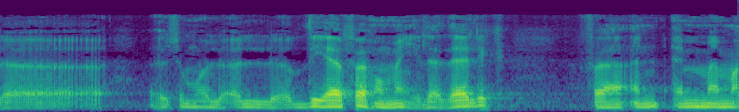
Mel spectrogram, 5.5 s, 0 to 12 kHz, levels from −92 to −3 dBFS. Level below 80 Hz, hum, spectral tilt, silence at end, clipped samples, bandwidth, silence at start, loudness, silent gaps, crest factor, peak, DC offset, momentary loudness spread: -70 dBFS; none; -6.5 dB/octave; 0 s; under 0.1%; 7.8 kHz; 0 s; -24 LUFS; none; 20 dB; -4 dBFS; under 0.1%; 15 LU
